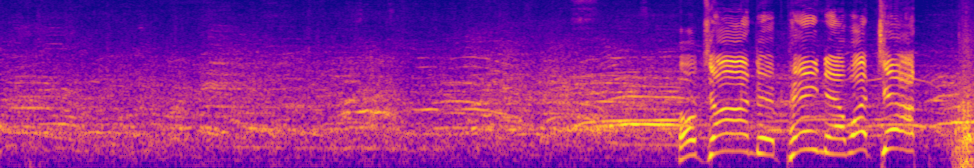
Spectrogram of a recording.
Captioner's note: crowd chatter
